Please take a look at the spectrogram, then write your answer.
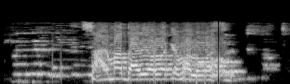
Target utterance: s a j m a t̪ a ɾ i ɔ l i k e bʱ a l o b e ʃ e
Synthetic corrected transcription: s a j m a d̪ a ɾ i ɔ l a k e bʱ a l o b a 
